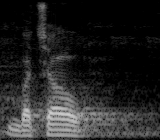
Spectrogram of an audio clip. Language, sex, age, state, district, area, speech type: Maithili, male, 45-60, Bihar, Supaul, rural, read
